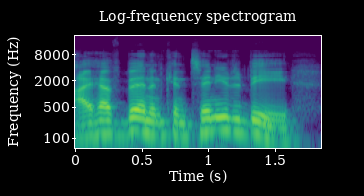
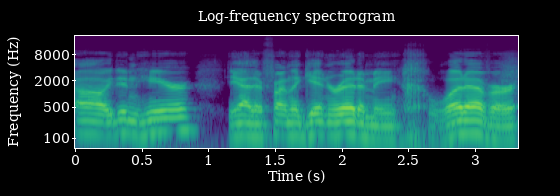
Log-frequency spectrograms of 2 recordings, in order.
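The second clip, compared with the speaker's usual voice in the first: mock sarcastic delivery. Retelling a joke told to students: imitating own sarcastic remark. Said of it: "a lot of high schoolers can't quite read sarcasm".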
